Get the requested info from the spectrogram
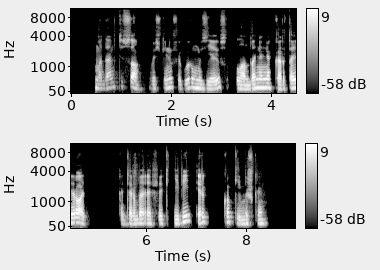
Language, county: Lithuanian, Alytus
